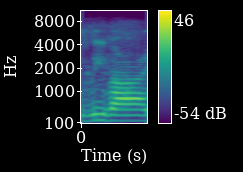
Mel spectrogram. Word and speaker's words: Levy: I always say Levy, Levi. It's Levy. Half the Battle this week,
